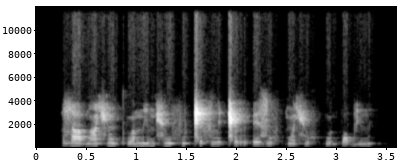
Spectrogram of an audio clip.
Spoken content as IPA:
ɮ a˧˩ b ã˨˦ ɕ õ˧˩ kʷʼ a˨˦ m i˨˦ m ɕ u˨˦ f u˨˦ ǁ ɪ˧˩ f l ɪ˨˦ ǁ ʊ˧˩ r ʔ e˨˦ z ʊ˨˦ xʷ kʷ ã˧˩ ɕ u˨˦ x kʷ a˨˦ ɡ p ɔ˧˩ b i˨˦ m

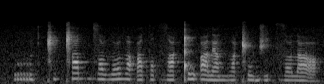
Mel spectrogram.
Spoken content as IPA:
r o tʲ ǁ i ǁ æ tˤ d͡z ø ðˤ ø ðˤ i ʔ æ tˤ ø tˤ zˤ i ǃ o ʔ ɑ l æ n ðˤ i ǁ o d͡ʒ i tʲ zˤ ø l ɑ

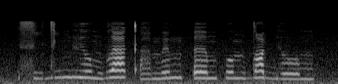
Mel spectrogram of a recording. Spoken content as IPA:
s i̤˨ d i̤˦ m vʲ o˦˨ m ɡ l a˦ kʼ a̤˨ m ø˦ m ʔ ɜ˧ m p o˧ m dˤ ɜ˦ bʲ o˨ m

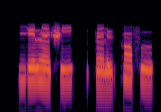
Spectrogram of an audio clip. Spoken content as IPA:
j e˦ l ɛ̃˧ ʃ i˦ | p ɛ̃˨ ɾ ɨ˨˦ k ɔ̃˦ f u˧

